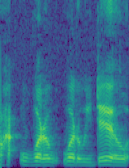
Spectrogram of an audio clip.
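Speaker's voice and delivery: plain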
